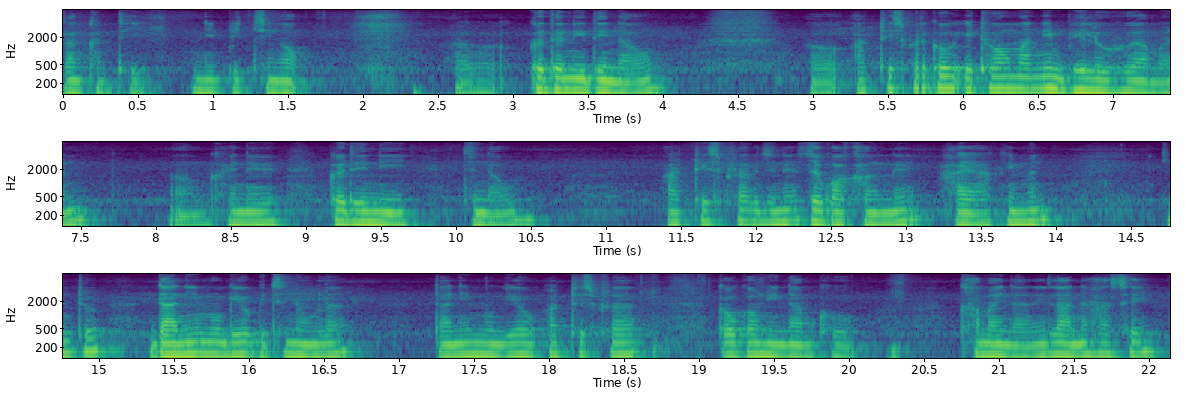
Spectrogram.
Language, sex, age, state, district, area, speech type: Bodo, male, 18-30, Assam, Kokrajhar, rural, spontaneous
